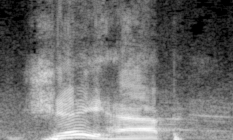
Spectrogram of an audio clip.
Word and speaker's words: Happ: I know all about jhap shout out to shout out to Tara tardis16 who wants it pronounced J Happ as he puts down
